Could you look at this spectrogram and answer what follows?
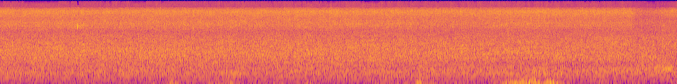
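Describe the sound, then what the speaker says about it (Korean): A waterfall beside the Garibaldi Lake hiking trail spills down into the lake, making a steady, close, broadband rushing roar that holds evenly throughout with no voices. "폭포를 지금 보시고 계십니다."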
